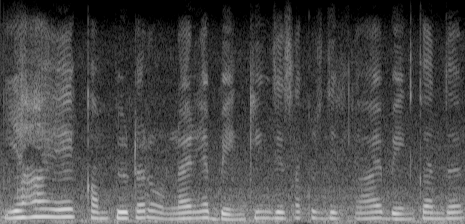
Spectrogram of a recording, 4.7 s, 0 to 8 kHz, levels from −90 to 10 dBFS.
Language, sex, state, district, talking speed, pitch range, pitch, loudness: Hindi, female, Madhya Pradesh, Dhar, 180 wpm, 210-235 Hz, 220 Hz, -16 LUFS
